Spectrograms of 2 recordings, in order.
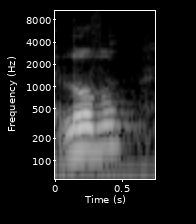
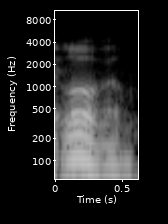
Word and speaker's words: Louisville: Louisville? Yeah, Louisville. As the natives of Louisville would say. – Did you? – Is that how they say it? – Yeah, that's how they say it. – Is that how they say it? – We say Louisville. Yeah.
